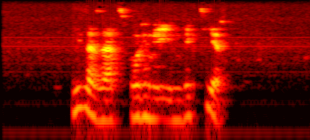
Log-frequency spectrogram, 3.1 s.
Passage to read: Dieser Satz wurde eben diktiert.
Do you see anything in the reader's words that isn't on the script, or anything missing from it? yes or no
yes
